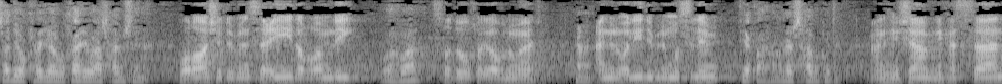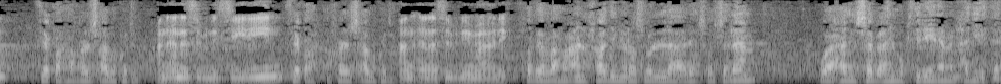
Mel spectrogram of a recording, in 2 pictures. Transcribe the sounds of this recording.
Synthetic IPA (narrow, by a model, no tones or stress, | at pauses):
sˤɑd̪uːqxɑɾˤɑd͡ʒalbʊxaːɾiwɪʔɑsˤħɑːbsːʊna | wɪɾˤɑːʃɪd̪ɪbnsaʕiːd̪ɑrˤːɑmlij | wəɦʊwasˤɑd̪uːqxɑɾɑd͡ʒabnʊmaːd͡ʒa | naʕamʕanɪlwaliːd̪ɪbnmʊslɪm | θɪqɑʔaxɾˤɑd͡ʒɑsˤħɑːbɪlkʊt̪ʊb̚ | ʕa̰nhɪʃaːmɪbnħasːaːn | θɪqɑʔaxɾˤɑd͡ʒɑsˤħɑːbɪlkʊt̪ʊb̚ʕa̰nʔanasɪbnɪsiːɾiːnθɪqɑʔaxɾˤɑd͡ʒɑsˤħɑːbɪlkʊt̪ʊbʕanʔanasɪbnɪmaːlɪkɾˤɑd̪ˤjalˤːɑːɦʊʕanhxɑːd̪ɪmɾˤɑsuːlɪlːaːʕaleːhsˤːɑːt̪sːalaːm | wɪʔaħad̪ɪsːabʕaɪlmʊkθɪɾiːnamɪnħad̪iːθɪ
